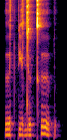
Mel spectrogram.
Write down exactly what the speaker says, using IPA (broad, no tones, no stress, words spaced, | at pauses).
ɨtpʲɨdʉ kʰɨp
